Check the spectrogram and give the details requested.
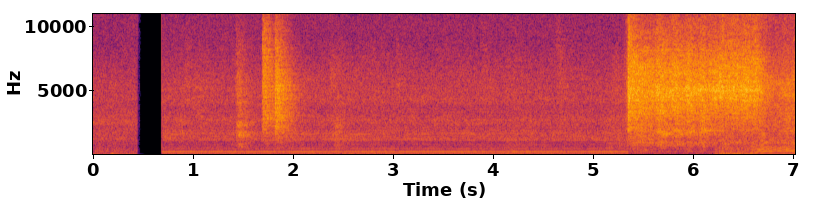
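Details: Genesis Coupe during rebuild, radiator support fitted, radiator filled, airbox taped up: engine catches and settles into a smooth steady idle, even hum with no misses or tapping, then a rev; normal idle.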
